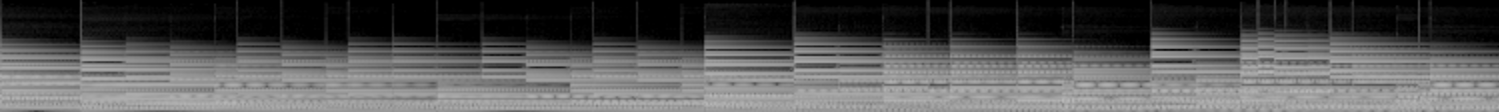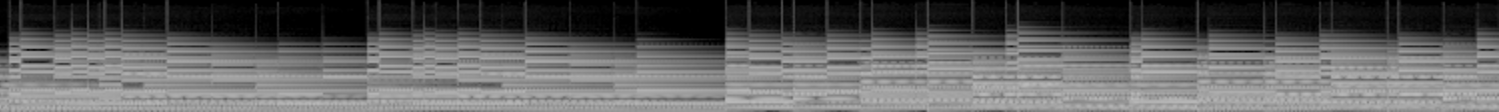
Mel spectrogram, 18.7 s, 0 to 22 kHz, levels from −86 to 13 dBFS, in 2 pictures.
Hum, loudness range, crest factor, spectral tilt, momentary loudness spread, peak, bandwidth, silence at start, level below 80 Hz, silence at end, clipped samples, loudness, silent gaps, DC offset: none; 4 LU; 12 dB; -5.5 dB/octave; 5 LU; -2 dBFS; over 20 kHz; 0 s; -38 dBFS; 0 s; under 0.1%; -14 LUFS; none; under 0.1%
